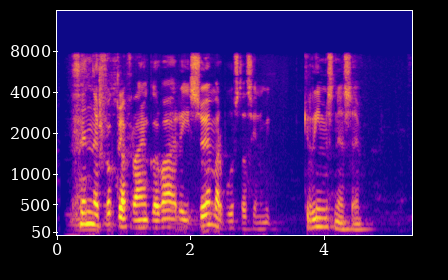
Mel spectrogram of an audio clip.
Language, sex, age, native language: Icelandic, male, 15, Icelandic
